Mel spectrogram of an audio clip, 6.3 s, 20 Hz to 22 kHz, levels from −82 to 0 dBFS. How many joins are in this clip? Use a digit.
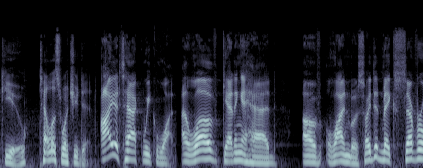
2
